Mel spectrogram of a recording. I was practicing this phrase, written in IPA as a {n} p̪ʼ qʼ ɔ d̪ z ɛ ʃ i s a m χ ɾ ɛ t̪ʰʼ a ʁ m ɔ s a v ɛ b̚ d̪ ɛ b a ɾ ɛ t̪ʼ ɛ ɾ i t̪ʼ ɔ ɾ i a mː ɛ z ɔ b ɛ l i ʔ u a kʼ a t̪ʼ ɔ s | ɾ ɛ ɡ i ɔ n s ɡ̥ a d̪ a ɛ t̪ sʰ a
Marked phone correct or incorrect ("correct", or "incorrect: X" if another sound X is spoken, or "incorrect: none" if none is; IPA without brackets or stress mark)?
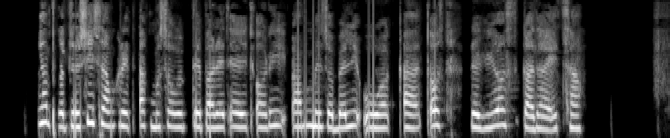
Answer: incorrect: m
